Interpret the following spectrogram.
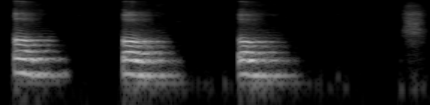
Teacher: Acá tenemos dos maneras de pronunciar la U. Cuando veas así que es el símbolo como más anchito, es porque es una O, O. Mira que no cierro tanto la boca.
